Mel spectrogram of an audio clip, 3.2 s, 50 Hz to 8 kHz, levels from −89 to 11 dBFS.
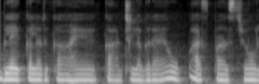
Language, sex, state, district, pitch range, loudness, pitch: Hindi, female, Punjab, Fazilka, 155-170 Hz, -18 LUFS, 160 Hz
